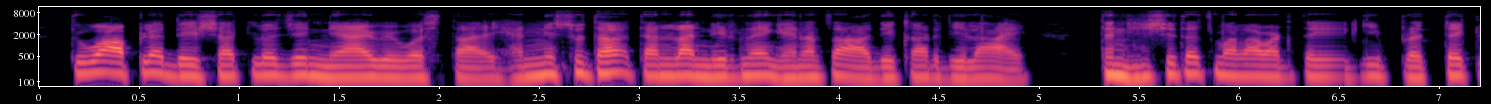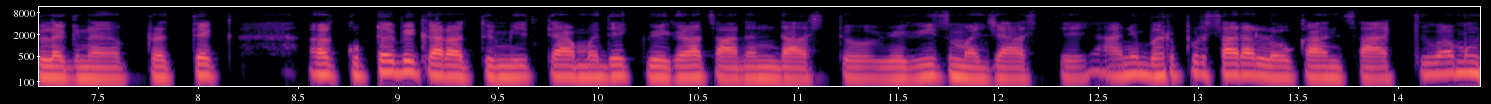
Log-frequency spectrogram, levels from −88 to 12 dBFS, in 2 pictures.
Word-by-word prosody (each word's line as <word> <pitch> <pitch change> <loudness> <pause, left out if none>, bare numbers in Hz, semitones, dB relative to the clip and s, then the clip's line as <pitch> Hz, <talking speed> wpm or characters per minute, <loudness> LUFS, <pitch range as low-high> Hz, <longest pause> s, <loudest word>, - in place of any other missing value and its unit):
किंवा 180 +1 +5
आपल्या 175 +2 +5
देशातलं 145 +2 0
जे 155 - +1
न्याय 135 -1 +4
व्यवस्था 130 -1 0
आहे 125 0 -1
ह्यांनी 145 +6 0
सुद्धा 175 +4 +3
त्यांना 150 0 +4
निर्णय 140 +2 +1
घेण्याचा 135 +1 +1
अधिकार 130 +2 -2
दिला 125 0 -1
आहे. 115 -3 0 0.4
तर 160 - +7
निश्चितच 150 +4 +2
मला 150 -2 +1
वाटतं 140 0 -1
आहे, 140 0 -3
की 145 +3 -6
प्रत्येक 135 +3 -1
लग्न 125 -2 0 0.2
प्रत्येक 135 +2 -2 0.5
अ, 160 - +3
कुठं 160 +5 0
बी 190 - +3
करा 145 -2 +4
तुम्ही 135 -1 -1
त्यामध्ये 140 0 0
एक 140 - -4
वेगळाच 135 0 0
आनंद 125 0 0
असतो, 120 +1 -4
वेगळीच 135 +4 -3
मजा 125 -2 -1
असते 125 +2 -9
आणि 150 +3 -2
भरपूर 155 +3 -3
साऱ्या 160 0 +2
लोकांचा 130 -2 -2 0.2
किंवा 170 +1 -3
मग 180 0 0
140 Hz, 180 wpm, -26 LUFS, 130-150 Hz, 0.5 s, तर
